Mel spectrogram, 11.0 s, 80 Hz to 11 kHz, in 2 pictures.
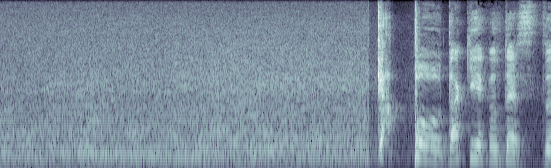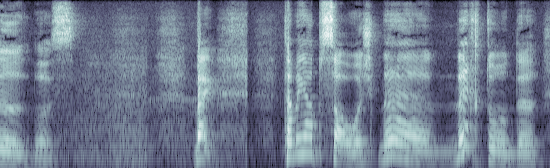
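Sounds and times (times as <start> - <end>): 
firefighting helicopter passing overhead droning: 0.0 - 8.4
speech: 4.2 - 6.4, 7.4 - 11.0.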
